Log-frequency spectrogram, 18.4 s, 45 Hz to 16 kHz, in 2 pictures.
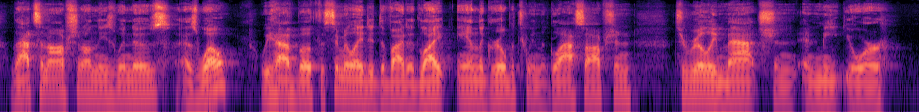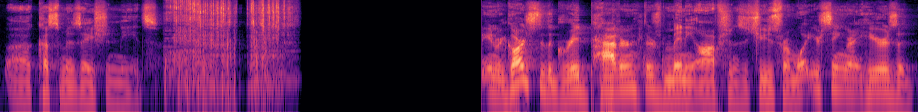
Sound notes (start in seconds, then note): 10.8 cardboard ripping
